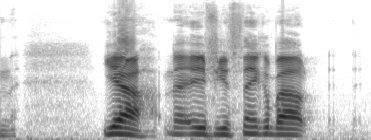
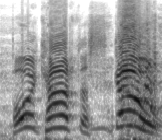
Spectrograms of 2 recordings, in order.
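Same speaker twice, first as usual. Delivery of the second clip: hammed-up mock yell, much higher and louder, slow, through a laugh; overacted yell; 13 semitones higher, 8 dB louder than usual. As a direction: parody a dad overacting his outrage. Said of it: "he just overacts it".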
